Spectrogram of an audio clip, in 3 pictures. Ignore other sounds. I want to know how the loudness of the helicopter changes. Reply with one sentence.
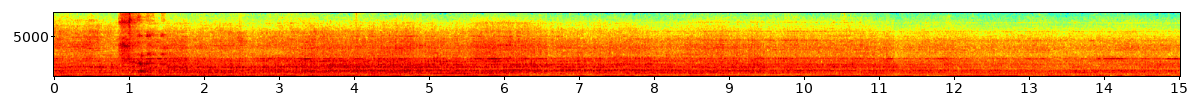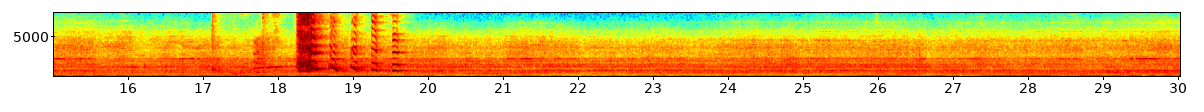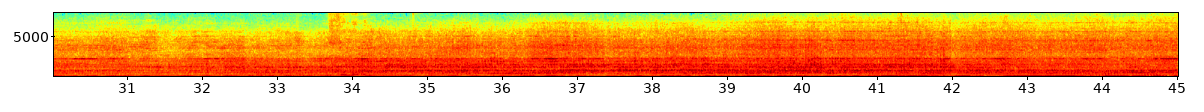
The loudness of the helicopter goes down, then up.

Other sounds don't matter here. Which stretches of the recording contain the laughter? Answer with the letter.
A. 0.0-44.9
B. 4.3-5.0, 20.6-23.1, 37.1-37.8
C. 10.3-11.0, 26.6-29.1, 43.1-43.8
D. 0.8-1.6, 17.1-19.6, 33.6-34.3
D.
